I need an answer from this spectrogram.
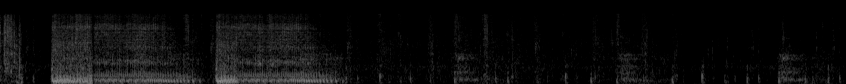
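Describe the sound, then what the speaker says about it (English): A very loud chainsaw in Dead Rising Deluxe Remaster roars in two long bursts near the start, then gives way to a rapid, uneven rattling clatter. "Except for the rattle of my very loud chainsaw"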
